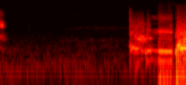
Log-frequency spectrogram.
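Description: A person gives two or three rough, loud coughs close to the microphone, breaking a near-silent pause.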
